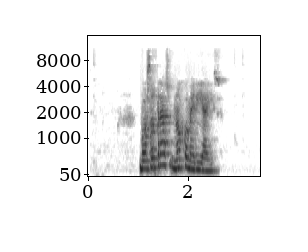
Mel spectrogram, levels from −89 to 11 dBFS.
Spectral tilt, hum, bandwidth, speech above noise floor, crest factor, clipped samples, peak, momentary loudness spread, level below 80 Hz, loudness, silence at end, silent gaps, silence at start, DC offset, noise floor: -6 dB/octave; none; 10.5 kHz; 62 dB; 14 dB; under 0.1%; 0 dBFS; 7 LU; -62 dBFS; -13 LUFS; 0.8 s; none; 1.05 s; under 0.1%; -74 dBFS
